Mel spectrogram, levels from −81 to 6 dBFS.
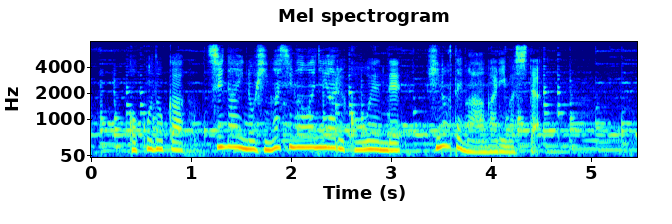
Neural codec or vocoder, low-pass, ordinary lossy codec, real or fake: none; 7.2 kHz; none; real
